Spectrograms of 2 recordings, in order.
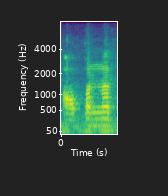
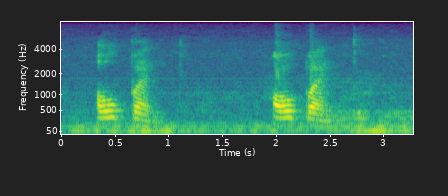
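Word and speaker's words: opened: si Tukul itu ya Bacanya jangan openet tapi anda bacanya open open ya Open Ed yang di belakang anda baca tapi jangan terlalu apa jelas gitu ya Jangan openet gitu salah open open ya oke terus did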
